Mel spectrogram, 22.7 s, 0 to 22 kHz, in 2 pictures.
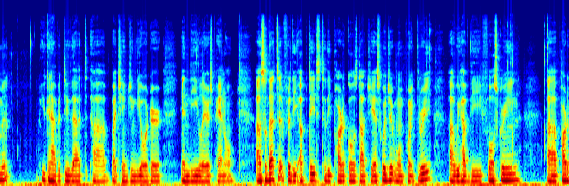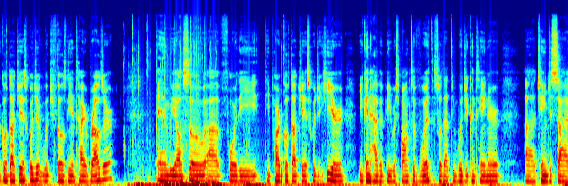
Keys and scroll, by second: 14.2-16.0 typing.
